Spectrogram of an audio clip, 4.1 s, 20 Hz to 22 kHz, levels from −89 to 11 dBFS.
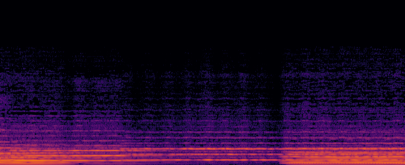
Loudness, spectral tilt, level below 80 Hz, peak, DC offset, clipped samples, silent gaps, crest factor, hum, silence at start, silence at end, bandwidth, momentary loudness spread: -23 LUFS; -5 dB/octave; -64 dBFS; -10 dBFS; under 0.1%; under 0.1%; none; 14 dB; none; 0 s; 0 s; 13 kHz; 9 LU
